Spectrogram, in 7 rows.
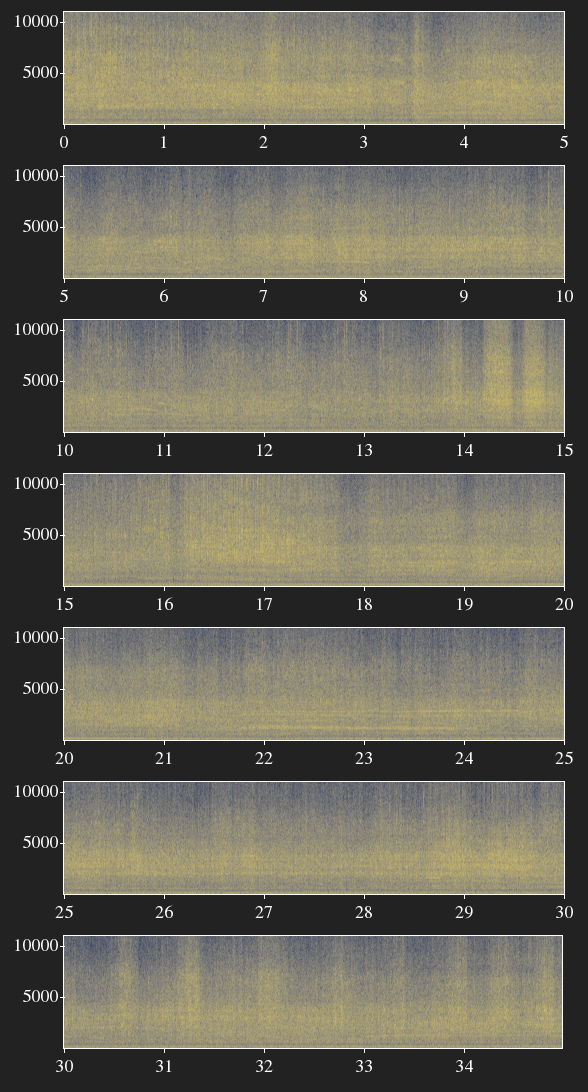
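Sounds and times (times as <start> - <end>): car engines running hard: 0.0 - 34.9.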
